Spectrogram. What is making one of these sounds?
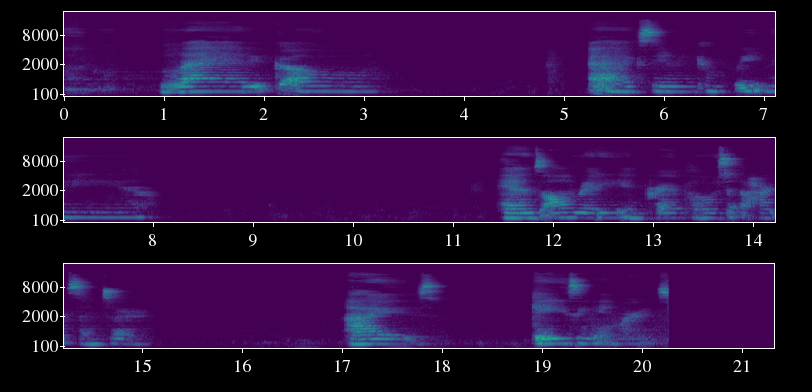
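A young woman speaks softly and calmly close by, in short phrases with pauses.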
